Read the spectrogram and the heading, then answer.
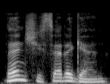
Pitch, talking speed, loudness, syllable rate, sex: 150 Hz, 220 wpm, -17 LUFS, 5.2 syllables/s, male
